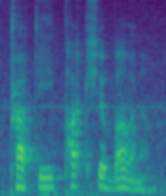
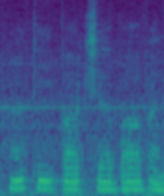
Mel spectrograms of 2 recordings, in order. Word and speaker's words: Pratipaksha bhavanam: Pratipaksha bhavanam. Pratipaksha bhavanam. 7-syllable word, see, in Sanskrit.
